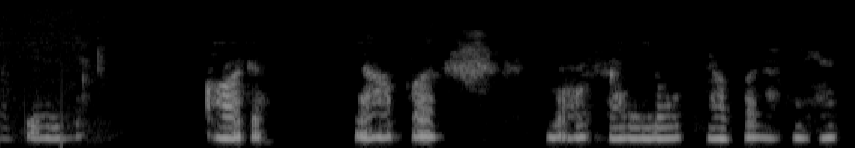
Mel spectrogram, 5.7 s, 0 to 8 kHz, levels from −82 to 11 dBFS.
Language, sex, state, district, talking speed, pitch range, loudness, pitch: Hindi, female, Bihar, Darbhanga, 105 wpm, 220-250 Hz, -39 LUFS, 235 Hz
